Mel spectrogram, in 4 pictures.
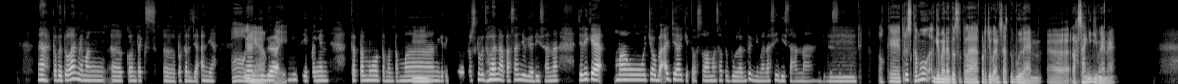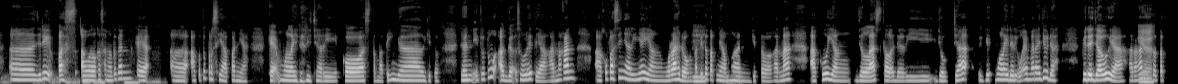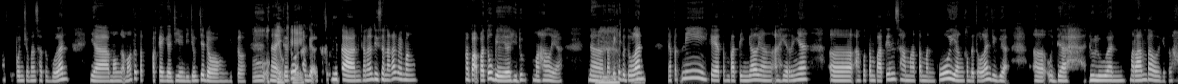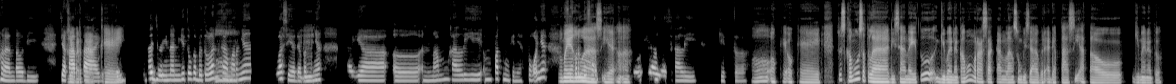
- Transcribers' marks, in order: other animal sound; laughing while speaking: "kebetulan"; other street noise; other background noise; unintelligible speech
- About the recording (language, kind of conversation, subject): Indonesian, advice, Apa kebiasaan, makanan, atau tradisi yang paling kamu rindukan tetapi sulit kamu temukan di tempat baru?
